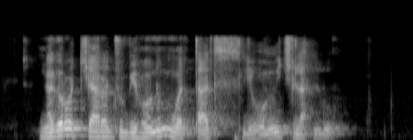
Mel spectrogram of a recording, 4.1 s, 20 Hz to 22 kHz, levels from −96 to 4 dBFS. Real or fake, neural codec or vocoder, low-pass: fake; codec, 16 kHz, 6 kbps, DAC; 7.2 kHz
